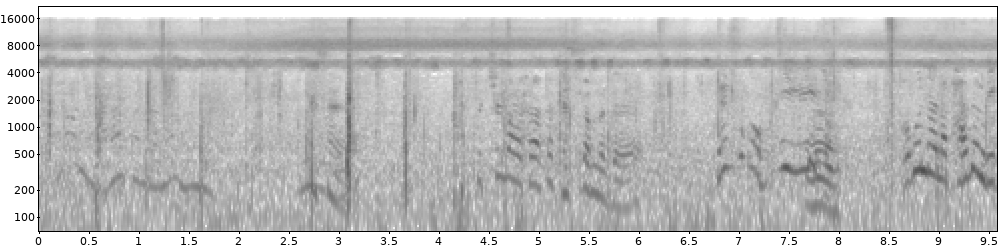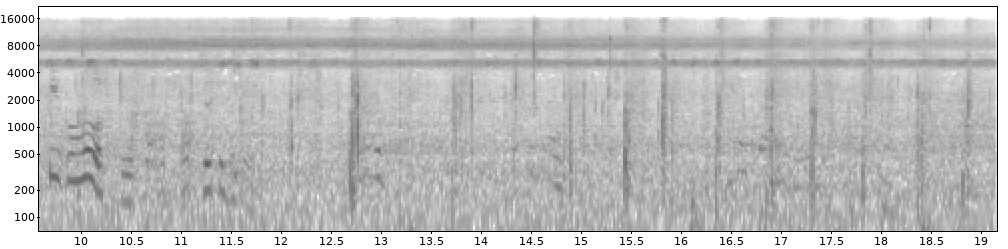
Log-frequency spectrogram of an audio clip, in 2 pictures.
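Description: Footsteps crunch on a dry forest path.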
